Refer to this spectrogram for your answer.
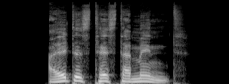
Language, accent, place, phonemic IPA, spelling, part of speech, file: German, Germany, Berlin, /ˈaltəs tɛstaˈmɛnt/, Altes Testament, proper noun, De-Altes Testament.ogg
- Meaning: Old Testament (first half of the Christian Bible)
